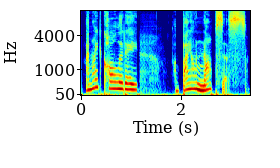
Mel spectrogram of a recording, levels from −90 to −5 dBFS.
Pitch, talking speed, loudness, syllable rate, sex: 235 Hz, 105 wpm, -15 LUFS, 3.6 syllables/s, female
